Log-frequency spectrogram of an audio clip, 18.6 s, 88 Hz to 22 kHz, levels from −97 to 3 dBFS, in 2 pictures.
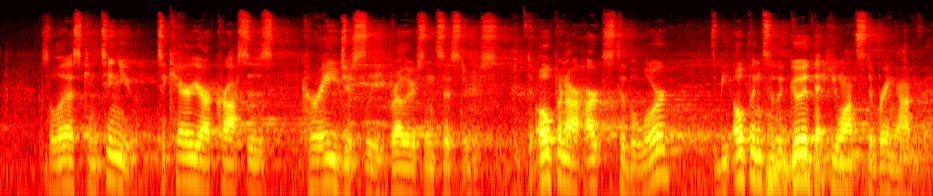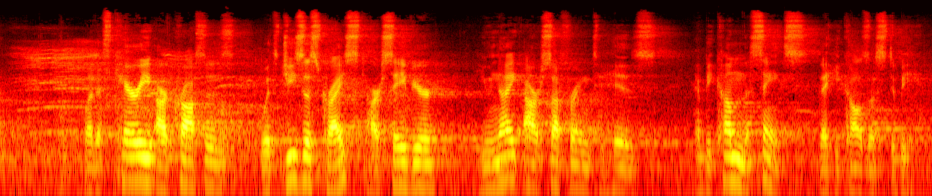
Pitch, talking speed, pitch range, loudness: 120 Hz, 185 wpm, 110-145 Hz, -22 LUFS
